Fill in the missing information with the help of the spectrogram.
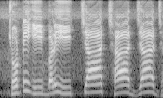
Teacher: छोटी ई बड़ी ई च छ ज झ का जो उच्चारण स्थान है वह तालव्य है यानी यह तालब से निकलने वाली ध्वनियां है अगला क्वेश्चन आपसे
